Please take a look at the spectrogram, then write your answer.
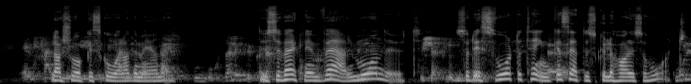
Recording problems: voice in the background; noticeable; throughout; 10 dB below the speech

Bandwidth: 16 kHz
